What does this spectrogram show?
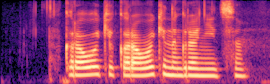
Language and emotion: Russian, neutral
